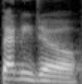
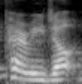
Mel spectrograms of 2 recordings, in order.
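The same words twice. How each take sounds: First: The final t is left silent. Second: The final t is clearly sounded. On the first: The speaker calls it right. "we say peridot" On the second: The speaker calls it wrong. "we don't say peridot"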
